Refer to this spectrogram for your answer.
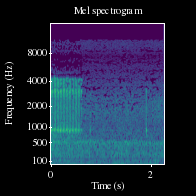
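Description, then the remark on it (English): A telephone bell rings in one short, rapid trilling burst as an operator rings a number, then stops, leaving only a quiet background hiss and a faint click. No one picks up and no voices are heard. “I'm ringing. Well, keep it up.”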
